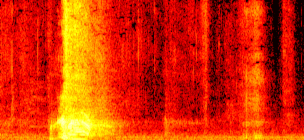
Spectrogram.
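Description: A single loud sneeze from a sneezing fit bursts out sharply, followed by a couple of faint, soft breathy sounds, with no talking.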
